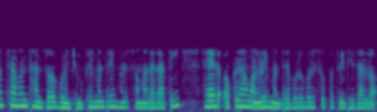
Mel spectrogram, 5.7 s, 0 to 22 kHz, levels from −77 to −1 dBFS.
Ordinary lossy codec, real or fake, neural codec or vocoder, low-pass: none; real; none; 3.6 kHz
